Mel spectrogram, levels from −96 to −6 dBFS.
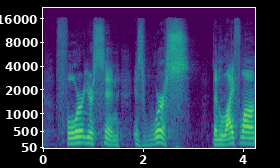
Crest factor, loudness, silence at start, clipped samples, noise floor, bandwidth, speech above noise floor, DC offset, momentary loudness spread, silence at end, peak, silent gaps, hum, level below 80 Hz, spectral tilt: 18 dB; -28 LUFS; 0.3 s; under 0.1%; -64 dBFS; 17.5 kHz; 36 dB; under 0.1%; 18 LU; 0 s; -10 dBFS; none; none; -76 dBFS; -3 dB/octave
